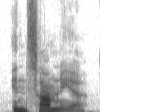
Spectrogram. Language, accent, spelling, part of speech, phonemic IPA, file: English, US, insomnia, noun, /ɪnˈsɒmniə/, En-us-insomnia.ogg
- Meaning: 1. A sleeping disorder that is known for its symptoms of unrest and the inability to sleep 2. Temporary inability to sleep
